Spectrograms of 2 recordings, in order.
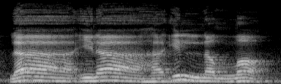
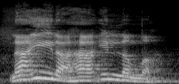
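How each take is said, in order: First: The opening la is held long. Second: The opening la is short and runs straight on. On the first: The speaker calls it right. "Patutnya la ilaha illallah. Itu yang betul" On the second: The speaker calls it wrong. "Kalau dia terus sambung"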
